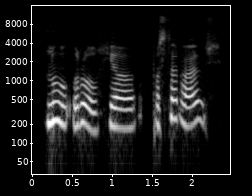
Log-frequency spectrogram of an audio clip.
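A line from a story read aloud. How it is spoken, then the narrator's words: Uncertain young woman. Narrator (Russian): неуверенно ответила девушка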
